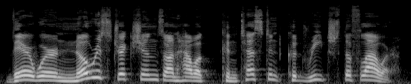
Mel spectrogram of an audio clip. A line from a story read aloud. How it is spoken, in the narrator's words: hollered Daisy Dropkick, so everyone could hear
